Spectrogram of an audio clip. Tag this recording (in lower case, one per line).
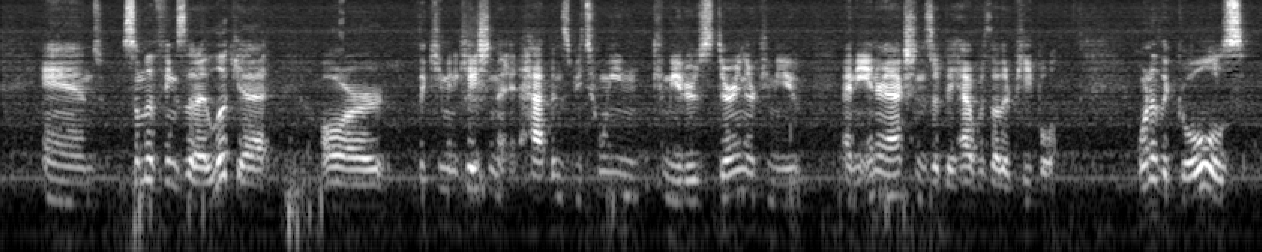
speech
